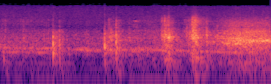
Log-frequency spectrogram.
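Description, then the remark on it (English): A front door, stuck open, bangs and rattles as wind gusts through, with a few sharp knocks over a steady rushing noise that swells louder toward the end. No voices. “Doctor, will you close that front door? It's blown out every candle in the room.”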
